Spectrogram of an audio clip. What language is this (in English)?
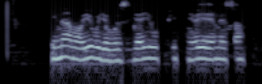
Kinyarwanda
